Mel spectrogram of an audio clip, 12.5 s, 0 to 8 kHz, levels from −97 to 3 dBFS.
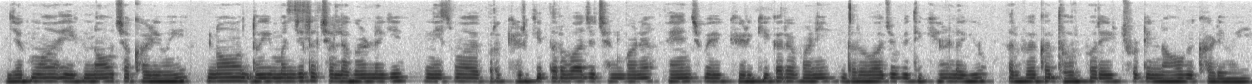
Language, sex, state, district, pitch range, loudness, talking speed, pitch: Garhwali, male, Uttarakhand, Uttarkashi, 115-120 Hz, -18 LUFS, 190 wpm, 115 Hz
